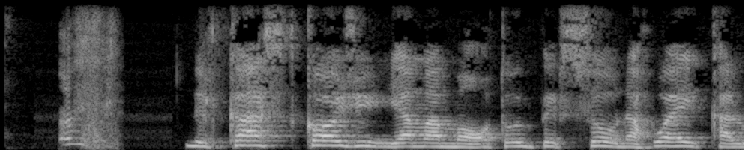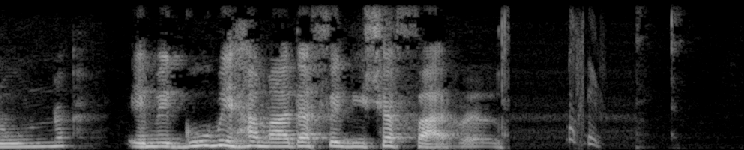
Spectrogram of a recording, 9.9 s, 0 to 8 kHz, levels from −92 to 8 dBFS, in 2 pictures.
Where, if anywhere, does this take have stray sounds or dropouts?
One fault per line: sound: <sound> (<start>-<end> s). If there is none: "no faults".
sound: sneeze (0.4-0.8 s)
sound: chirp (8.7-9.0 s)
